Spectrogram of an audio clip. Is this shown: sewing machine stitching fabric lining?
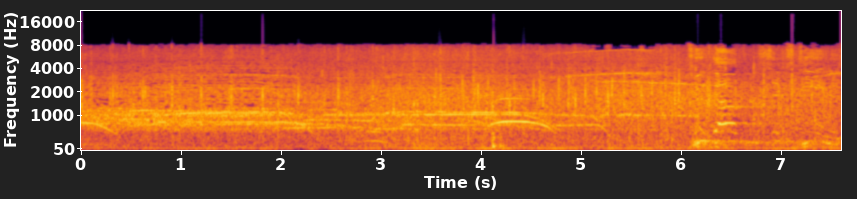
no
